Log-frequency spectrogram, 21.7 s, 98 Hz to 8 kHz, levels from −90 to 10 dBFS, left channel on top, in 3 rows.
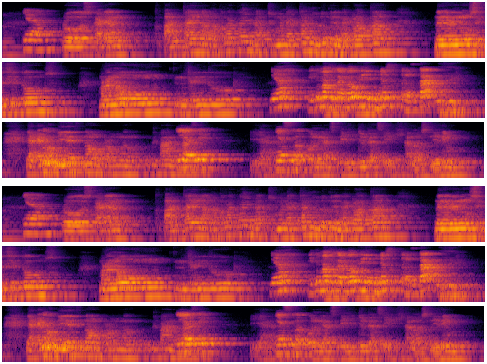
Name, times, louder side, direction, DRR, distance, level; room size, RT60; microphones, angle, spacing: voice 1, 0.3-0.7 11.3-13.7 15.1-15.3 17.1-17.6 18.6-19.0, left 1 dB, 10° right, -10 dB, 1.2 m, -18 dB
voice 2, 0.9-1.8 2.4-6.0 6.5-8.0 8.4-10.7 12.1-12.2 12.6-12.8 13.7-14.0 14.5-17.4 18.2-21.2, equal, 35° left, -12 dB, 1.2 m, -23 dB
3.2 x 2.7 x 4.0 m, 1.0 s
head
